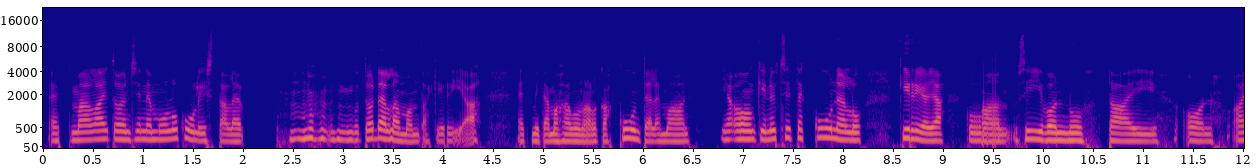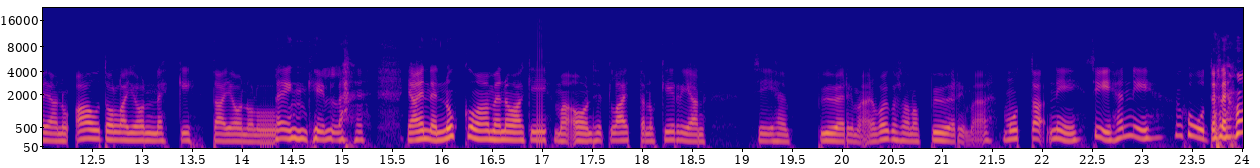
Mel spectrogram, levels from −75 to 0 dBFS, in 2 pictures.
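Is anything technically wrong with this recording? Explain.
Yes. Bluetooth stutter occurs three times in this speech: 9.31 to 9.56 s after "sitten kuunnellut kirjoja kun", 14.19 to 14.35 s after "autolla jonnekin tai on", and 16.95 to 17.04 s after "ennen nukkumaan". Late or lost packets made the receiver replay short slices, heard as a brief buzzing stutter. Speech then resumes further on, skipping about 140 ms, 140 ms and 70 ms.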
